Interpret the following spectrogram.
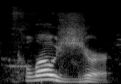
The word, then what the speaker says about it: closure: us but sometimes we sometimes people pronounce the sound as the J J so yeah so it's actually zh so there's a little bit more air there for example closure closure camouflage I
